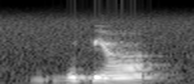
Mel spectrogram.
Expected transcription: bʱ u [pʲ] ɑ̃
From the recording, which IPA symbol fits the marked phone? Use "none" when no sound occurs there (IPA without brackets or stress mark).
pʲ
